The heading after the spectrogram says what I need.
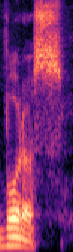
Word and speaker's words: Voros: Mount Voros.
